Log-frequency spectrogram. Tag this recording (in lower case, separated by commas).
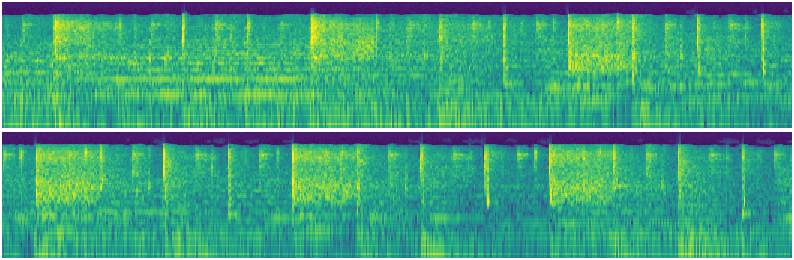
music, exciting music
